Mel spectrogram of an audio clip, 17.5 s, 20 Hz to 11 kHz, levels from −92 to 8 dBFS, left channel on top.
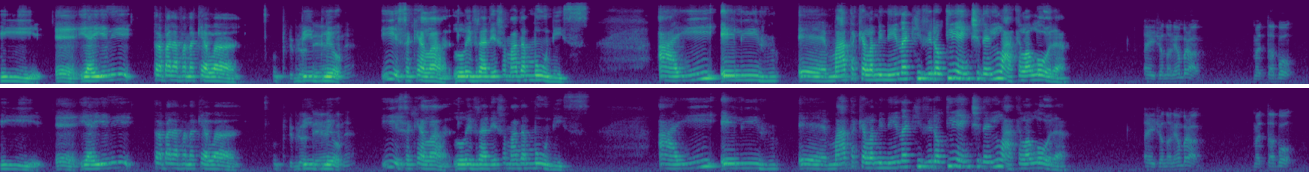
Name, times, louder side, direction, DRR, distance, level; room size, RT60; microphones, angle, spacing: voice 1, 0.0-1.8 2.1-3.2 3.6-4.6 5.1-7.8 8.5-10.4 10.6-14.3, left 8 dB, 80° left, 0.3 m, -30 dB
voice 2, 3.9-4.7 5.2-5.5 15.3-16.1 16.7-17.2, left 2 dB, 10° left, 0.4 m, -46 dB
3.6 x 3.5 x 2.6 m
head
